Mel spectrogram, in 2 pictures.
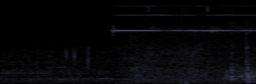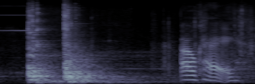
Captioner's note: timer beeps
